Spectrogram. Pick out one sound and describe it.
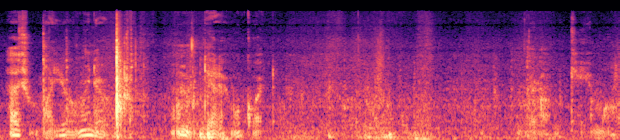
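Objects knock and rustle as a young man handles them.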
